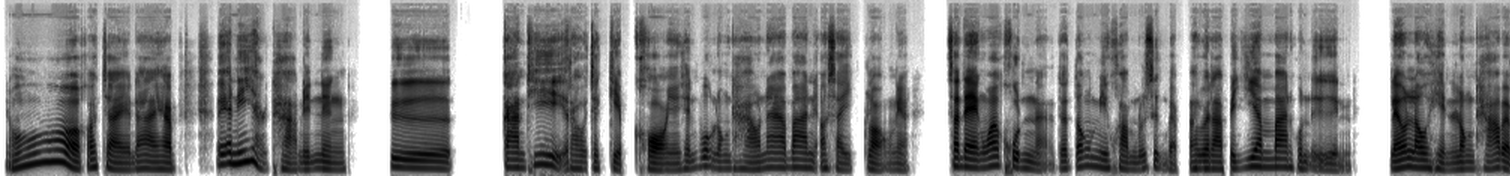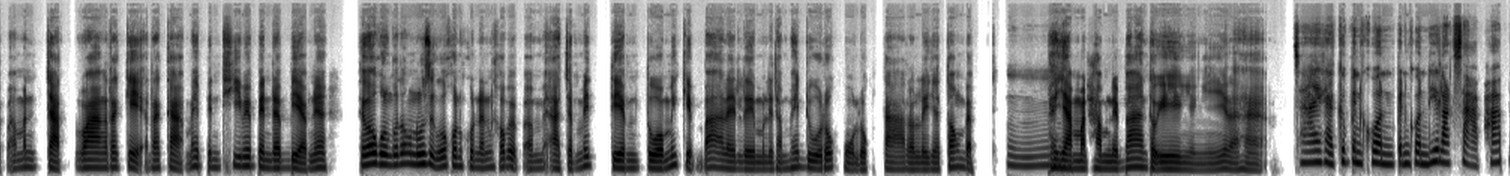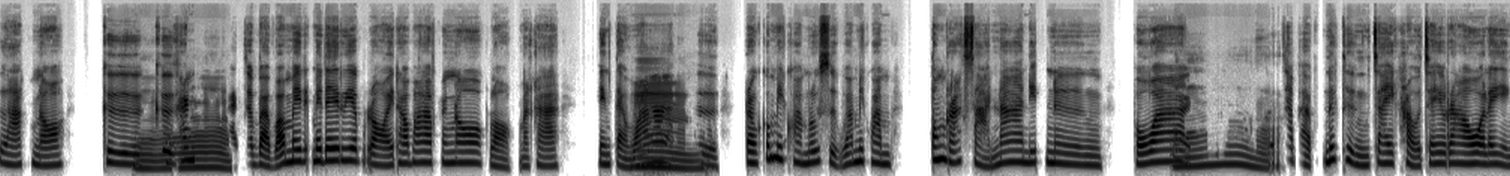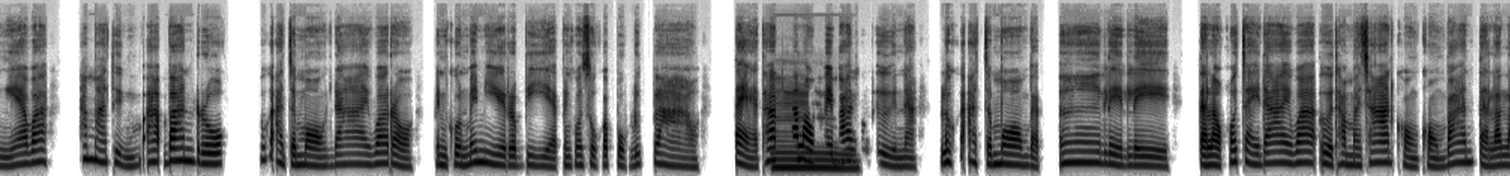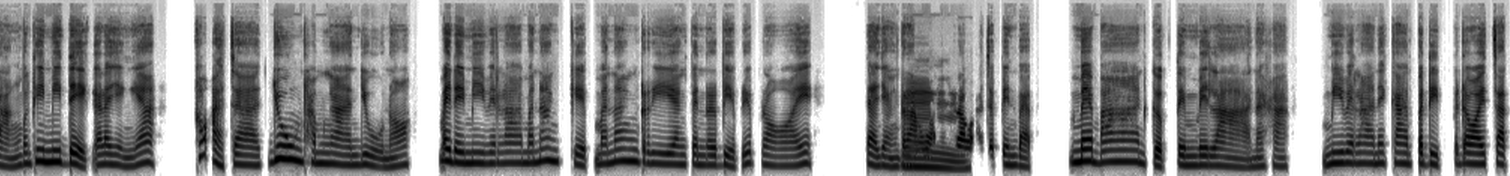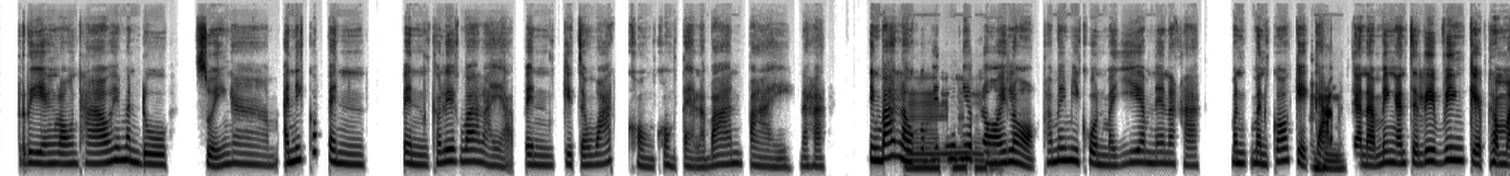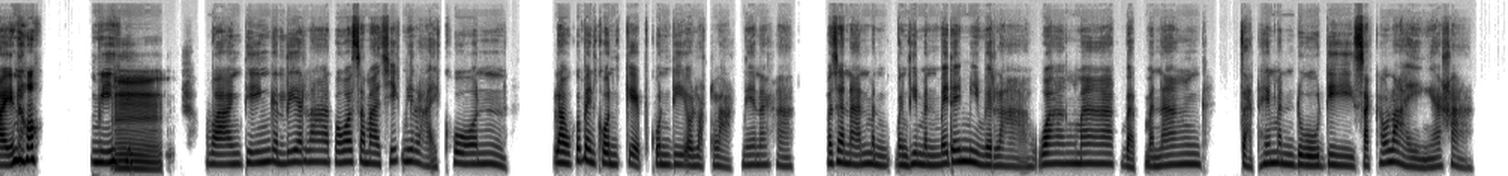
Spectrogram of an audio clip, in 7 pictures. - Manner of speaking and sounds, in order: "พยายาม" said as "พะยาม"; drawn out: "อ๋อ"; laughing while speaking: "เนาะ มี"
- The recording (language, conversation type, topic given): Thai, podcast, ทำอย่างไรให้บ้านดูเป็นระเบียบในเวลาสั้นๆ?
